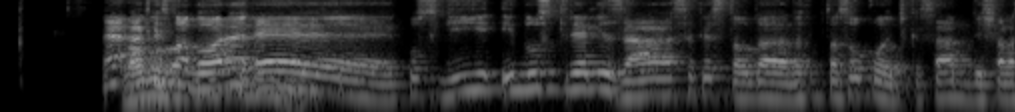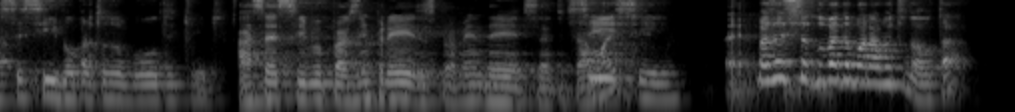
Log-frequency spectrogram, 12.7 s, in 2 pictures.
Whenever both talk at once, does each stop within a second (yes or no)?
no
